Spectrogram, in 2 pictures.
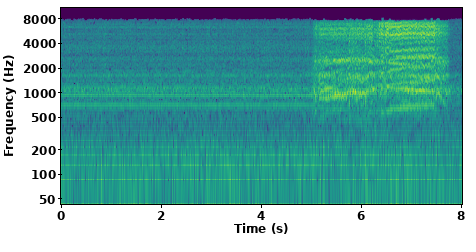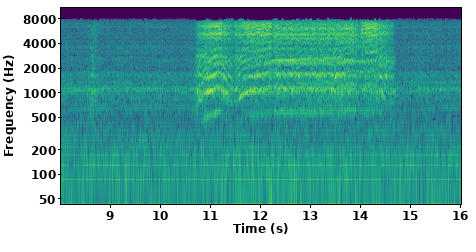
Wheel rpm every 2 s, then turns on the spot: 0, 0, 80, 110, 10, 80, 160, 30.
14-16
